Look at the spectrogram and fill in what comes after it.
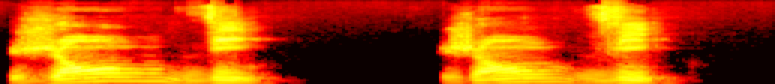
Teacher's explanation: O E não é pronunciado no final e a sílaba forte é a última, que ela tem a força no I.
